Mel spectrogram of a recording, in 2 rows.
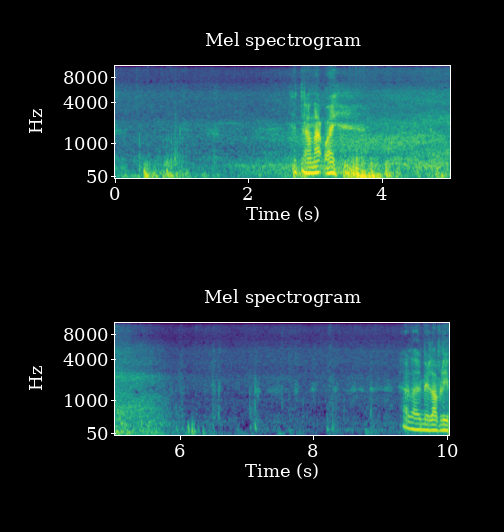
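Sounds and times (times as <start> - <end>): footsteps on paved road: 0.0 - 2.8, 5.8 - 10.0
wind noise on microphone: 0.0 - 6.6.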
